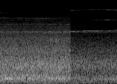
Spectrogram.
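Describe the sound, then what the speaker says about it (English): A Tokyo Metro train approaches a busy viewing spot, its broad rumble and rail hiss fairly loud and steady before dropping off abruptly near the end. "The train is approaching towards this way."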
